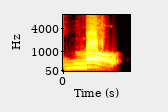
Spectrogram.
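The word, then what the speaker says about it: Moe: pronouncing your name correctly my name is mo m-o-e the e is more or less silent oh okay okay okay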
